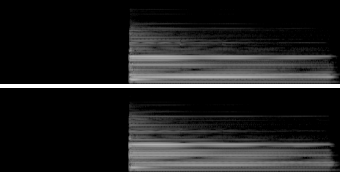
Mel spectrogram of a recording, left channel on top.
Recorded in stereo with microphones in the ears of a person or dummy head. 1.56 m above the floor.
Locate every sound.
1.3 s a guitar: 45° right (ahead or behind), 2.5 m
